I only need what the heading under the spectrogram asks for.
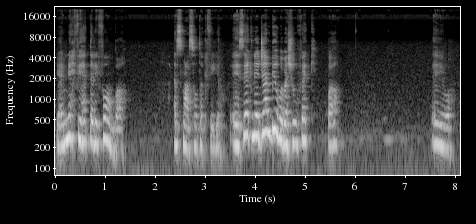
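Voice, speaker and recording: This comic monologue sketch has a woman voicing a nagging, chatty Aleppo mother in her sixties who fusses, scolds, and mutters prayers in an Aleppo Syrian Arabic accent. The performer's voice sits on the high side, warm and close to everyday, brisk with frequent pauses.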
